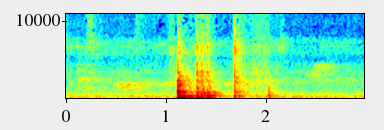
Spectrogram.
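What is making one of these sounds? A steel jar clanks down onto a mixer base.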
